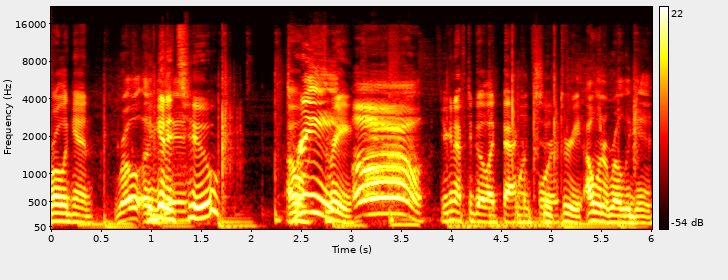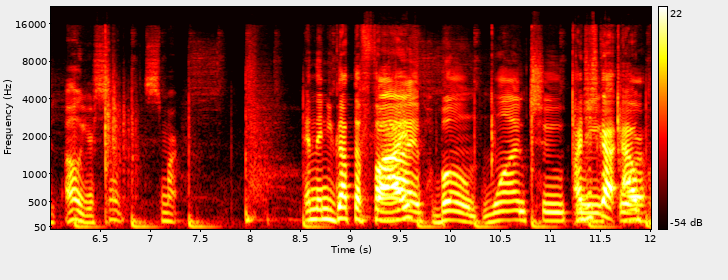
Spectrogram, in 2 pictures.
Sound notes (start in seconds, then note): 2.4 groans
